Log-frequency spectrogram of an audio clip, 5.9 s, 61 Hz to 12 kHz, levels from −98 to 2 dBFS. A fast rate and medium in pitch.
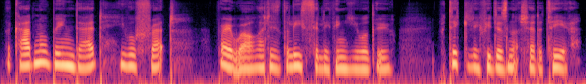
Yes: fast, 265 wpm; medium, 180 Hz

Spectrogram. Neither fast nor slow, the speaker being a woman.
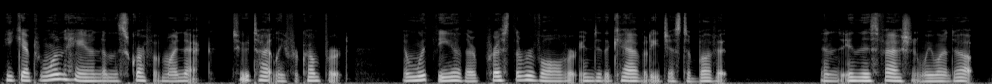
Yes: average, 195 wpm; female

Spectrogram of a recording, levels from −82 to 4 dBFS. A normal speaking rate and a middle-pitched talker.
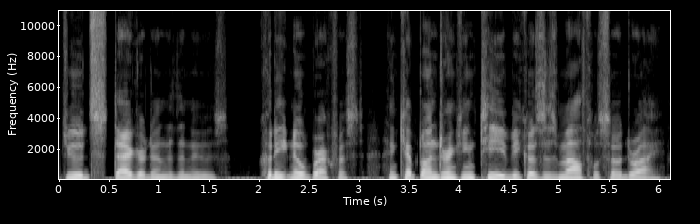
Yes: average, 195 wpm; medium, 145 Hz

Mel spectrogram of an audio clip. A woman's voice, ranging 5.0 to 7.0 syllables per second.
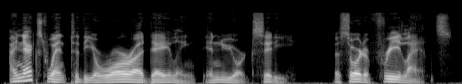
No: male; 5.3 syllables/s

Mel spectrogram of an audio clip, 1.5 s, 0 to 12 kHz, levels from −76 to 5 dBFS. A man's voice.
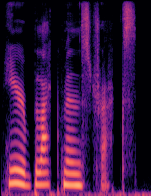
No: female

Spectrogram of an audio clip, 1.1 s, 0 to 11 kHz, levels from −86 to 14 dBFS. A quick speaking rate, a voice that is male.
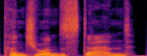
No: average, 165 wpm; male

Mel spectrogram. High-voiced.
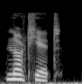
Yes: high, 215 Hz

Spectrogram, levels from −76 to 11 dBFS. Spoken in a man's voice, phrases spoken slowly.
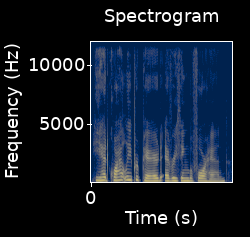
No: female; slow, 125 wpm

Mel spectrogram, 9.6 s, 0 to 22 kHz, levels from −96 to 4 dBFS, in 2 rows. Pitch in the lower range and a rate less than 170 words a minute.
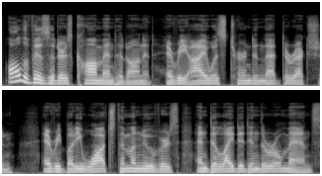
Yes: low, 130 Hz; average, 140 wpm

